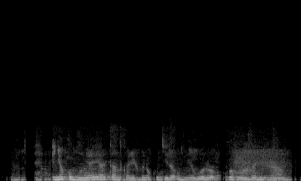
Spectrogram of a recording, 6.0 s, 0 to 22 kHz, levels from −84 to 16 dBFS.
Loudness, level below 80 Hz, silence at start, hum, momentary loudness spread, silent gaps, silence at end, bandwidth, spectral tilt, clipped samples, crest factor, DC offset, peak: -26 LUFS; -68 dBFS; 0.2 s; none; 17 LU; none; 0.2 s; 5.6 kHz; -9 dB/octave; under 0.1%; 16 dB; under 0.1%; -10 dBFS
